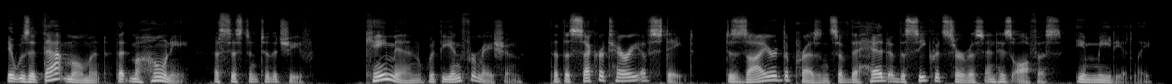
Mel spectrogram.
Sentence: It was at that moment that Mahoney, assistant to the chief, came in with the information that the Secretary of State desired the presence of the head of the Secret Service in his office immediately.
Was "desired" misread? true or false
false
